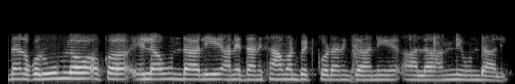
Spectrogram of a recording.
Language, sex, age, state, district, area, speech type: Telugu, female, 30-45, Telangana, Karimnagar, rural, conversation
